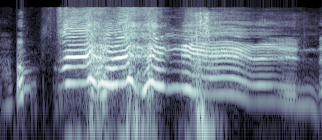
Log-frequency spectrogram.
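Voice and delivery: very high, loud cry; real screaming cry; pained scream. Real, not acted. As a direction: scream it out as the hit lands. Gamer screams at a hit.

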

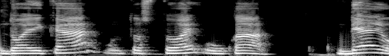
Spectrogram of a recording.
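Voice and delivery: দেয় built up slowly from দয়কার অন্তস্থ ওকার; slow spelled-out word. Shown as a demonstration. Teacher to students, slow spelling of দেয়. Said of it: "উচ্চারণ করব কিন্তু".

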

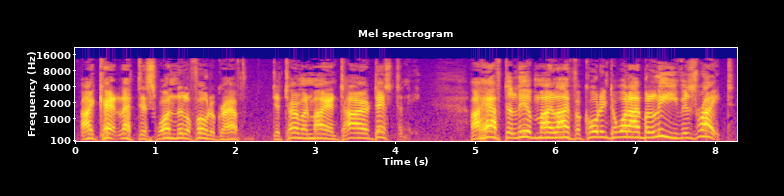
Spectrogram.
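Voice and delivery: high, loud, impassioned insistence; adamant. A narrator's reading. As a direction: declare your conviction, refusing to budge. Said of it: "But the inventor was adamant".

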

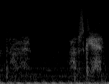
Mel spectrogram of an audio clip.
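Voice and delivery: breathless frightened whisper; scared whisper. Real, not acted. Player spooked by a noise, whispering scared. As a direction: whisper it like something might hear you. Alone in dark game house.

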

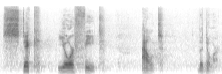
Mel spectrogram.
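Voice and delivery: very slow, a pause between phrases; solemn, spaced-out charge; deliberate. Acted. Six words delivered one by one.

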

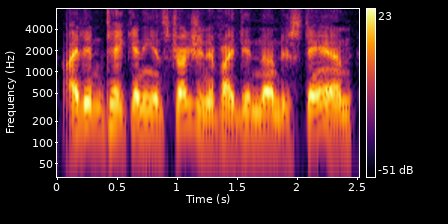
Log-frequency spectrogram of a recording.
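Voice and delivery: understated angry cry; frustrated anger. A narrator's reading. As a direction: push back at grandpa, a little hurt and cross. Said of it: "cried in a frustrated anger".

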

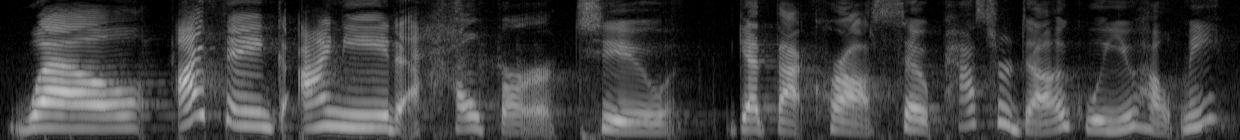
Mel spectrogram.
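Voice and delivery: ordinary talk

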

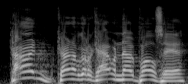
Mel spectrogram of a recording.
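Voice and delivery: quoting the advert man in alarm; Specsavers ad guy. Retold or imitated. Quoting the Specsavers advert man, calling out alarmed. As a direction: call out KAREN high, then the line urgently. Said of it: "That's how he says it".

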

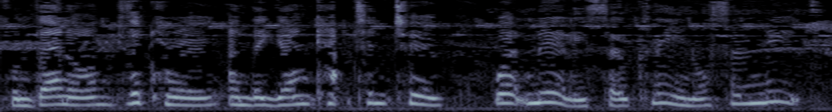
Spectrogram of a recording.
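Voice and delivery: ordinary delivery

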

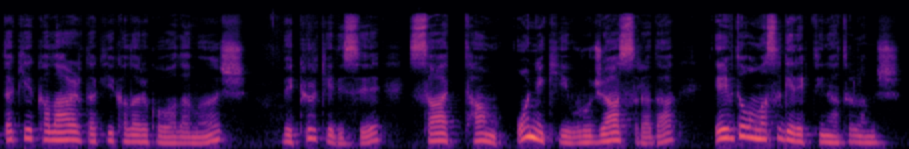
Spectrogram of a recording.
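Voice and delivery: usual speaking voice

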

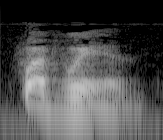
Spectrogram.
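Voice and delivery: a terse, pushy challenge; demanding. Acted. The fire commander demands to know how, mildly insistent. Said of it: "the fireman demanded".

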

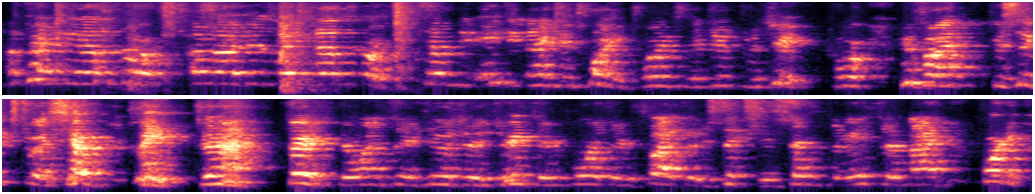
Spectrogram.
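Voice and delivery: rapid, high-pitched rattled-off count; urgent re-enactment count; frantic counting. Acted. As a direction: count in a breathless rush, as if racing the clock. Acting out hundred rapid stabs against clock.

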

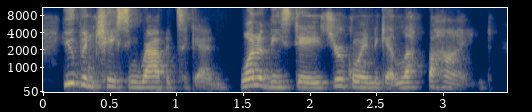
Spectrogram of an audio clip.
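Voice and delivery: ordinary delivery

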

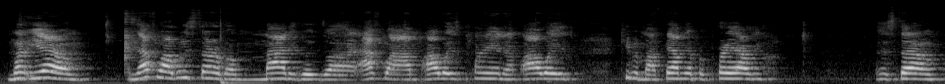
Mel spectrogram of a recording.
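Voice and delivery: speaking with food in mouth; talking between bites; chewing while talking. Real, not acted. Seen 1: woman picks at food, bites at 2.3, keeps talking.

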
